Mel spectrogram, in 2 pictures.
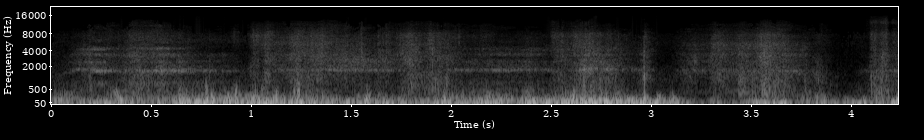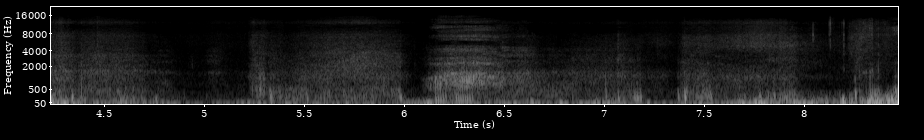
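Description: Footsteps crunching in snow, with wind buffeting the microphone, heaviest over the first three seconds.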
